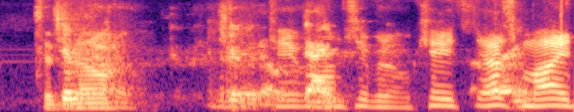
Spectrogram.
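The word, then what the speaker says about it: Thibodeaux: How do you pronounce his name? Theoro or whatever. Thibodeau. Thibodeau.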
